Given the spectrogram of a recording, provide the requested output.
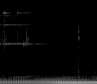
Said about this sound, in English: Magpie is startled out of her reverie by the sound of the bell above the door as she and her mom walk into the diner.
